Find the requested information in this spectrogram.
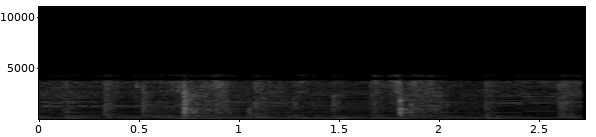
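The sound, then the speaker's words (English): A chef's knife cuts down through an onion to the base of the root. Soft, faint cutting sounds run throughout, with a couple of sharper knocks of the blade. “With the weight of the blade to cut through that onion to get to the base of the root.”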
